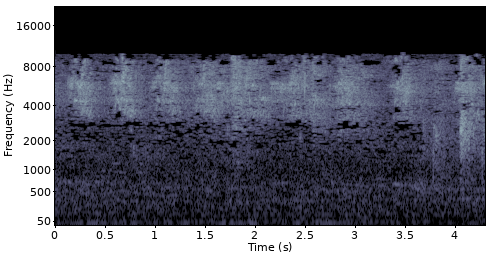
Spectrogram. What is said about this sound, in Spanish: solamente se interrumpe por el trino de las golondrinas de esta gran vía.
